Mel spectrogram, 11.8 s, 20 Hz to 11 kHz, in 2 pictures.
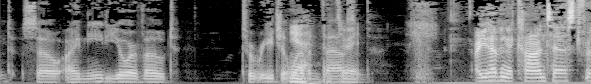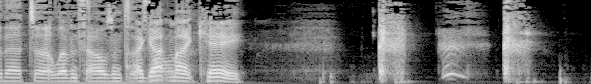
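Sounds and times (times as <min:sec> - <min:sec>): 
speech: 0:00.1 - 0:01.8, 0:02.4 - 0:08.4
breathy inhale before a sneeze: 0:08.5 - 0:09.3
person sneezing: 0:09.7 - 0:11.3.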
